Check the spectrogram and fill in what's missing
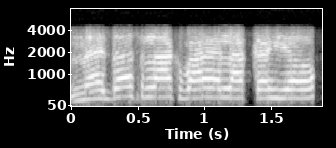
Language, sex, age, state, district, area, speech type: Maithili, female, 45-60, Bihar, Begusarai, urban, conversation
